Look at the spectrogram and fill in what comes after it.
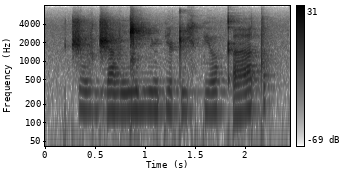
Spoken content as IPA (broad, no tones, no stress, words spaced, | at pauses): t͡ʃɤvd͡ʒavŋ͡ǁiːɳ pʲaʈixpʲɔ kʼat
